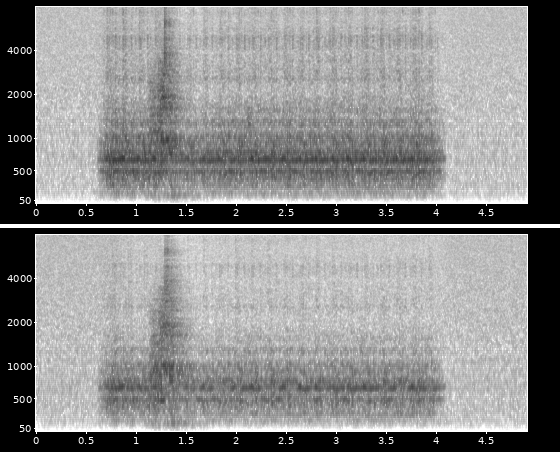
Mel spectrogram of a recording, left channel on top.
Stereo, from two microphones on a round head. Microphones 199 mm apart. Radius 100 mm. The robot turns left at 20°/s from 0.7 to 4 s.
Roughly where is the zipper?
Left.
